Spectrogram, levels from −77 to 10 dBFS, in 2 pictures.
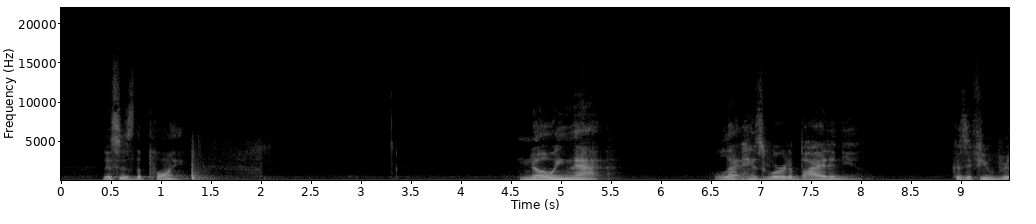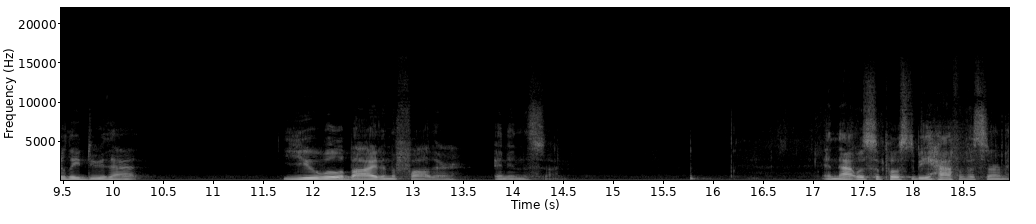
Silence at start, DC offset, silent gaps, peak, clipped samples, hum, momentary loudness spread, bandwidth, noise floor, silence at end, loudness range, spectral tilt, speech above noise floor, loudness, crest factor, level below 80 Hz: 0.4 s; under 0.1%; none; -8 dBFS; under 0.1%; none; 18 LU; 15 kHz; -60 dBFS; 0 s; 13 LU; -6 dB/octave; 32 dB; -29 LUFS; 22 dB; -62 dBFS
